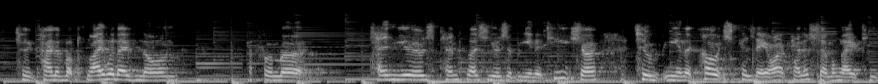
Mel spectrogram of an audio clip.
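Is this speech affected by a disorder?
Yes: bilateral cleft lip and palate; congenital, upper lip gap into palate and nose, 20+ surgeries from 2 months to age 27; open palate at birth, no proper suction, food and drink through nose, untreated cleft means no speech.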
